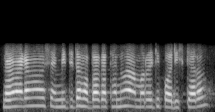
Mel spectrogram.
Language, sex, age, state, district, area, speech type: Odia, female, 45-60, Odisha, Angul, rural, conversation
